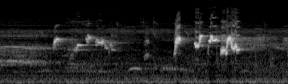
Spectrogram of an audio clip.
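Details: Caged Vietnamese red-whiskered bulbul, small and over ten years old, singing a counted-phrase song: two bursts of rich, bubbly whistled notes, rising and falling, with a low steady hum underneath.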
